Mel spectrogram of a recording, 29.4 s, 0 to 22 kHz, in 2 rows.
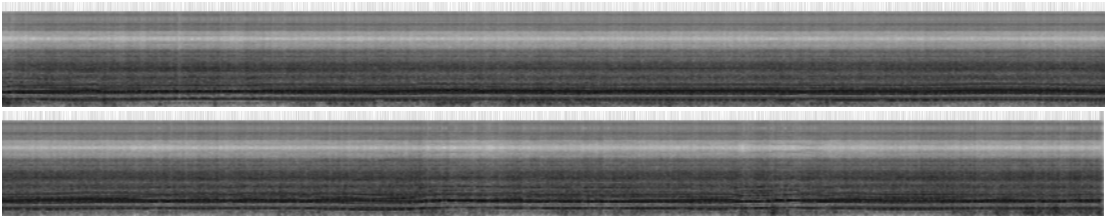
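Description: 450-size quadcopter's electric motors and propellers whining steadily in flight, heard close from on board; the pitch wavers up and down as the throttle changes, dipping around twenty seconds in and again near the end.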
